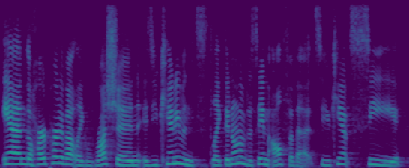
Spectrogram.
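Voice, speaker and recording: A woman's voice: on the high side, fairly quick, fairly bright tone. Young woman opera singer on a podcast, laughs a lot, pokes fun at her own kind. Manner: laughing, candid, self-mocking. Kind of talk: casual chat.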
